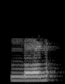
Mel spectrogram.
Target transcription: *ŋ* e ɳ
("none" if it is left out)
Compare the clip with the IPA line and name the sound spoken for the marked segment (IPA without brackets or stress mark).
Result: ŋ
